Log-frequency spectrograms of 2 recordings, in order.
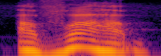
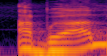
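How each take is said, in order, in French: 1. La consonne du milieu est un son V. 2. La consonne du milieu est un son B. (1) "Ils vont dire Avraham" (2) "ils ne vont pas dire Abraham. Ils ne vont pas prononcer un B"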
